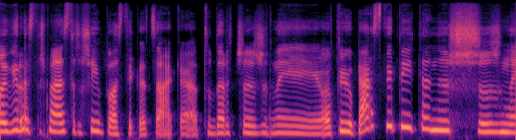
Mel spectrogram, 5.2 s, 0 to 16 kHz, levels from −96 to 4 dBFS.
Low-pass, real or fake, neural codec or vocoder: 14.4 kHz; fake; codec, 32 kHz, 1.9 kbps, SNAC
